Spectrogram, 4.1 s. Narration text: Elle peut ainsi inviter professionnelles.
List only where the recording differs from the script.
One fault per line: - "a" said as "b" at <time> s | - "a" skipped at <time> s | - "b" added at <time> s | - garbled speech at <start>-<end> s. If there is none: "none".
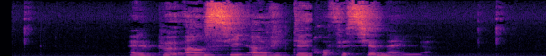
none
